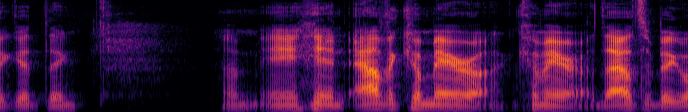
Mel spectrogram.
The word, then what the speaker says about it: Kamara: He did say it kind of depends on how it rolls off the tongue, so some people say Kamara, some people say Kamara. He didn't seem to mind that much, but Kamara is the way he pronounces it, so that's the way that I will pronounce it.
